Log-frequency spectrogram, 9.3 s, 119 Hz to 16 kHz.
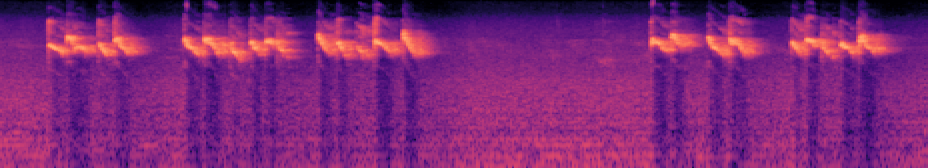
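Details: Oriental white-eye in stable-form opening song, 28 February 2022: clusters of high, rapid twittering notes, a quiet gap of about two seconds, then three more bright bursts.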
